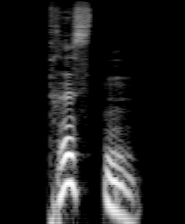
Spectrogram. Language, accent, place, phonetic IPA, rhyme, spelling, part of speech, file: German, Germany, Berlin, [ˈtʁɪstn̩], -ɪstn̩, tristen, adjective, De-tristen.ogg
- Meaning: inflection of trist: 1. strong genitive masculine/neuter singular 2. weak/mixed genitive/dative all-gender singular 3. strong/weak/mixed accusative masculine singular 4. strong dative plural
